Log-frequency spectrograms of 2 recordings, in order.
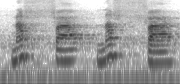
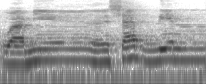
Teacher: Nah, fa, ketika fa bertasydid kita menekan jadi naffa begitu. Tapi kalau seandainya dia nun, wa min syarrin, dia gunnah.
